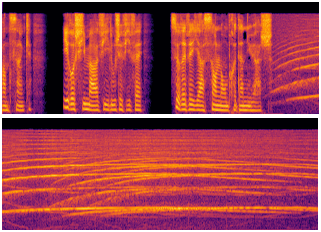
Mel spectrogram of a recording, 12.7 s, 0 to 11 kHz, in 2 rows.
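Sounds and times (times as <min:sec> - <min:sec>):
speech: 0:00.0 - 0:05.7
air raid sirens wailing: 0:05.3 - 0:12.6.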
